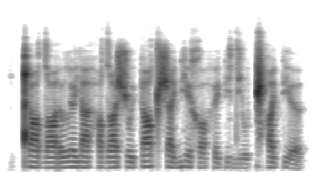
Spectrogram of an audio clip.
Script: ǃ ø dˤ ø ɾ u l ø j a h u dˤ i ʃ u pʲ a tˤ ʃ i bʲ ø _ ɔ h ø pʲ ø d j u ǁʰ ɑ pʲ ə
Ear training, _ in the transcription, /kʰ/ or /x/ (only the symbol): x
